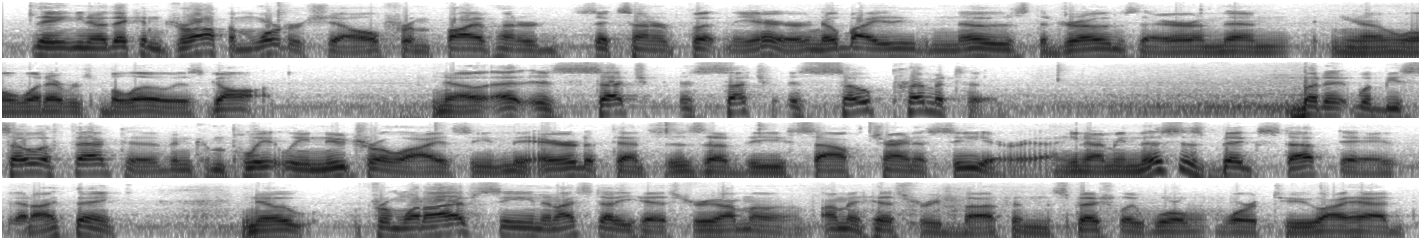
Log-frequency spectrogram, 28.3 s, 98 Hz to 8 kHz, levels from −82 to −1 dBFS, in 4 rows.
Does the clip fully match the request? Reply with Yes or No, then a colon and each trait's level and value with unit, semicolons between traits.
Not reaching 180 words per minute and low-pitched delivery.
No: average, 200 wpm; very low, 85 Hz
